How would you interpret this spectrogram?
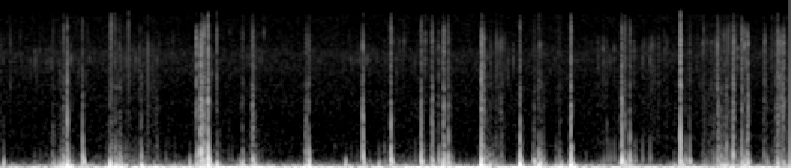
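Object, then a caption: Silicone ear model scraped with a metal ear pick. A metal ear pick scrapes and pokes inside the canal opening of a soft silicone ear model, producing a dense run of muffled, low thumping scratches over a steady low hum. Brief brighter clicks stand out among the dull, close-up rubbing.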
